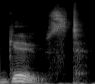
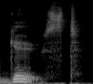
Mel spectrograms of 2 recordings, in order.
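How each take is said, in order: The two takes are said the same way.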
